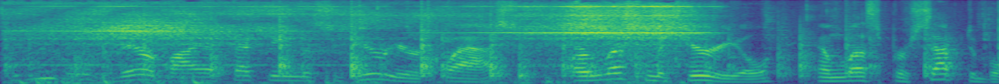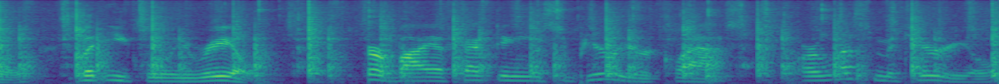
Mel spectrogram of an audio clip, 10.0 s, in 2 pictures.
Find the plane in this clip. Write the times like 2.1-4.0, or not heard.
0.0-3.6.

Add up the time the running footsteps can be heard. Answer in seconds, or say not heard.
10 s.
